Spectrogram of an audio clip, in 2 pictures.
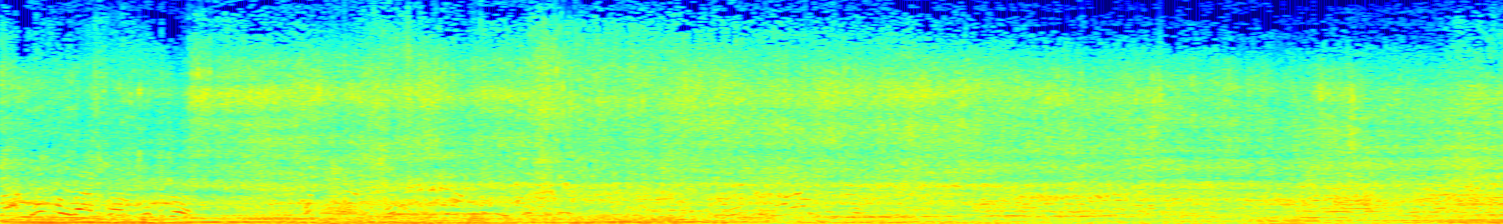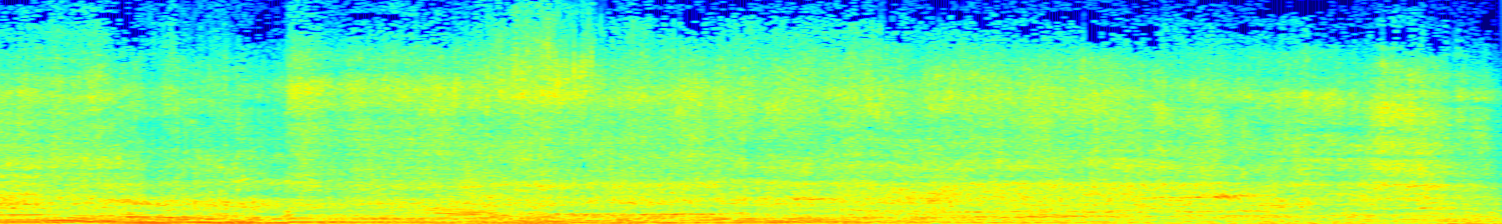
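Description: Several stock car engines running hard around a paved oval. Cars pass close by with the engine note sweeping down in pitch as they go past, once about the start and again around halfway.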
